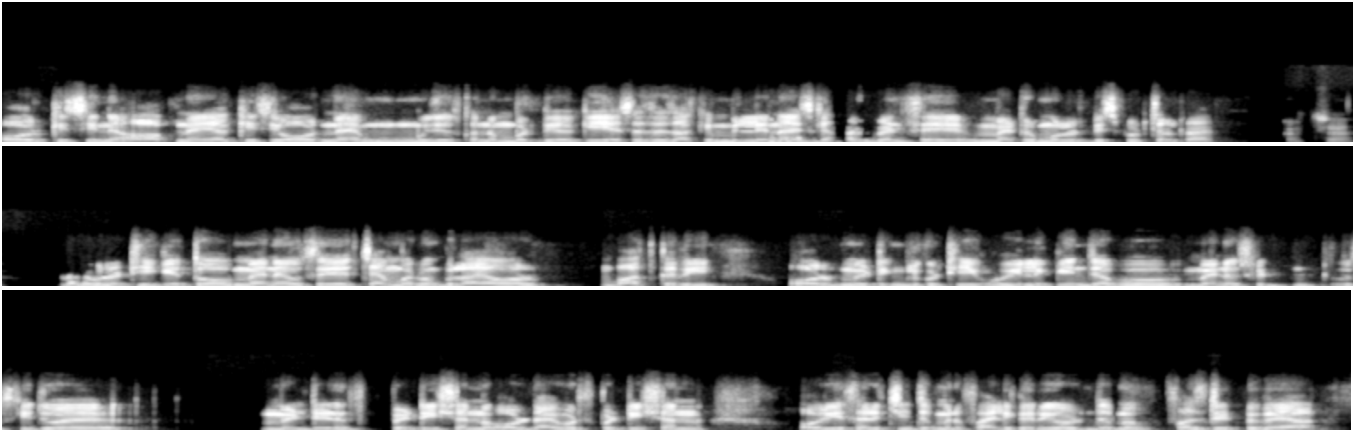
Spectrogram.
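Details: Adult male lawyer who stammers, teased about it as a child, with blocks and repetitions when speaking in front of people; he uses Indian Stammering Association techniques. Stuttering.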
